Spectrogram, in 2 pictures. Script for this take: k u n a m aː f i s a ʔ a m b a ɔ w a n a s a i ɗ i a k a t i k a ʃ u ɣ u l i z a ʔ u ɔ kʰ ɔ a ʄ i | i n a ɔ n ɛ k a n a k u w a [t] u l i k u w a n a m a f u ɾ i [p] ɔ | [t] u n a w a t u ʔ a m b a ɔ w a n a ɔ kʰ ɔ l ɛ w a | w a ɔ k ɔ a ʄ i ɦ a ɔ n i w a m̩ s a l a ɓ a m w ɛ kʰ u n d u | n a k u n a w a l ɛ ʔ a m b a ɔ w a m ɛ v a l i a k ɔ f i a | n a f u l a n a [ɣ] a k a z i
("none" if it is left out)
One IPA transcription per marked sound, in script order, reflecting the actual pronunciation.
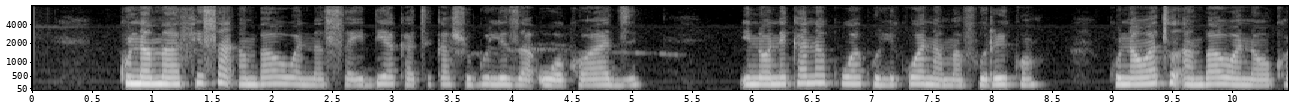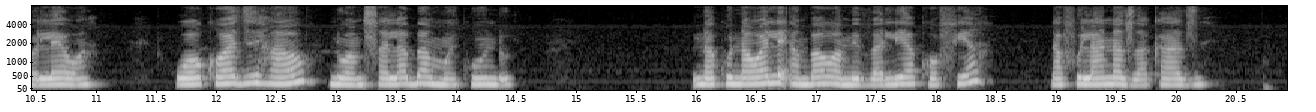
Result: k, k, k, z

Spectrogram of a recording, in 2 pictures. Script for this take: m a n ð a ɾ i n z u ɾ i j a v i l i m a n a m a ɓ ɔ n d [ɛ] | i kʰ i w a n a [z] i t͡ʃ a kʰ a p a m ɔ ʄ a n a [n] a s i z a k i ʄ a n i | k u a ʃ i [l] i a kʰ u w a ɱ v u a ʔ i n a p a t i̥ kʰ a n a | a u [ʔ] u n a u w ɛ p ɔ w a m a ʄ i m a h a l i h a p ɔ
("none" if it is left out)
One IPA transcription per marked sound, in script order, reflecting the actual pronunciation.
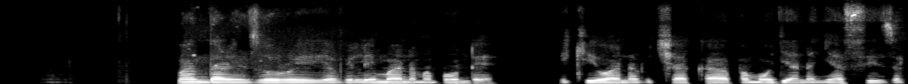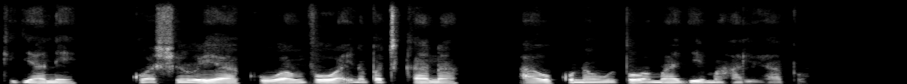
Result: ɛ, v, ɲ, ɾ, k

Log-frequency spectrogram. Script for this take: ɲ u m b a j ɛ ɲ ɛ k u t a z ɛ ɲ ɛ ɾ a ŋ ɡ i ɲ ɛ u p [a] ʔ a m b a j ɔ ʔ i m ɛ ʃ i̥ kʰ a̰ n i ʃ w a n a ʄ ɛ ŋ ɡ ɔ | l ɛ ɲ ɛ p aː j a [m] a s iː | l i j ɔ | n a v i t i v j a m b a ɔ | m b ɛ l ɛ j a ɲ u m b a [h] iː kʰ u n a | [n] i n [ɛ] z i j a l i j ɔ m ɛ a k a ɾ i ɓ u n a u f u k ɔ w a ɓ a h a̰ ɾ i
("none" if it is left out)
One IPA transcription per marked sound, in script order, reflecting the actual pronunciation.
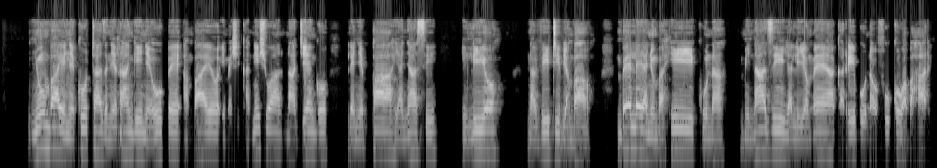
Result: ɛ, ɲ, h, m, a

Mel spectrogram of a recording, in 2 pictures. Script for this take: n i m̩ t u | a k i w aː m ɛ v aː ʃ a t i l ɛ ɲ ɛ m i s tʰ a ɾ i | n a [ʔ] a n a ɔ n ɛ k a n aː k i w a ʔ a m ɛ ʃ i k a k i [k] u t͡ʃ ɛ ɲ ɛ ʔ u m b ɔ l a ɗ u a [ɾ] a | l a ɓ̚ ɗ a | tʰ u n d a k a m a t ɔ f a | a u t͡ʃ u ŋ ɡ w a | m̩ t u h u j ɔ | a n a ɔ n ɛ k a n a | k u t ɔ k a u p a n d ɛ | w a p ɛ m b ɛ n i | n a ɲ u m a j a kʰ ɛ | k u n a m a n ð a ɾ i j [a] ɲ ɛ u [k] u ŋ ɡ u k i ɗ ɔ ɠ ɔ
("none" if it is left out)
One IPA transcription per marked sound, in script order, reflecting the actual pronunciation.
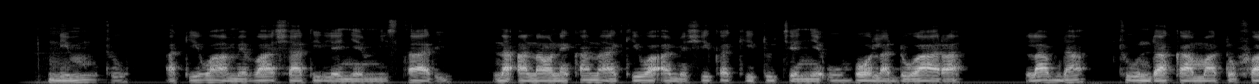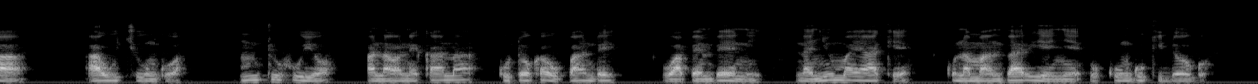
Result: ʔ, t, ɾ, ɛ, k

